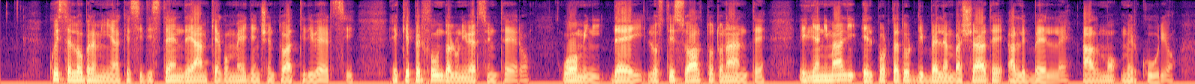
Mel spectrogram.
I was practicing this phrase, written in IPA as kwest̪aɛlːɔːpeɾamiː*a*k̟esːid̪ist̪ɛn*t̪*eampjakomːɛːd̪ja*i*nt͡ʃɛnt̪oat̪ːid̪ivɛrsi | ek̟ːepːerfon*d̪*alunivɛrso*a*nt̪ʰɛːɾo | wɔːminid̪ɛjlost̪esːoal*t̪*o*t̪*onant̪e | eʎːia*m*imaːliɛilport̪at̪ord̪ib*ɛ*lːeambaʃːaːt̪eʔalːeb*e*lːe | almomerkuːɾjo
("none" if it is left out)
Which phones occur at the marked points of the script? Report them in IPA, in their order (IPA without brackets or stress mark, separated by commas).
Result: a, d̪, i, d̪, i, t̪, t̪, n, ɛ, ɛ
